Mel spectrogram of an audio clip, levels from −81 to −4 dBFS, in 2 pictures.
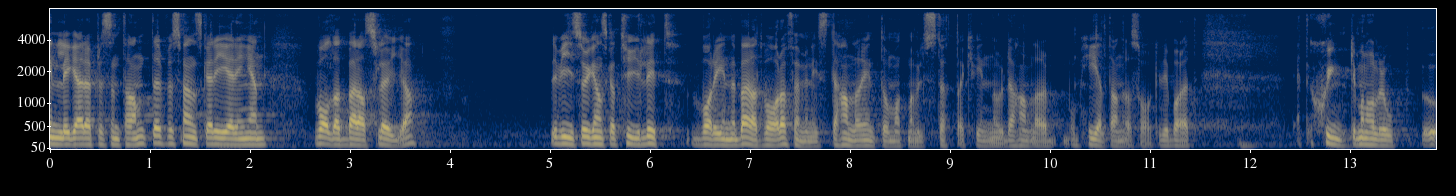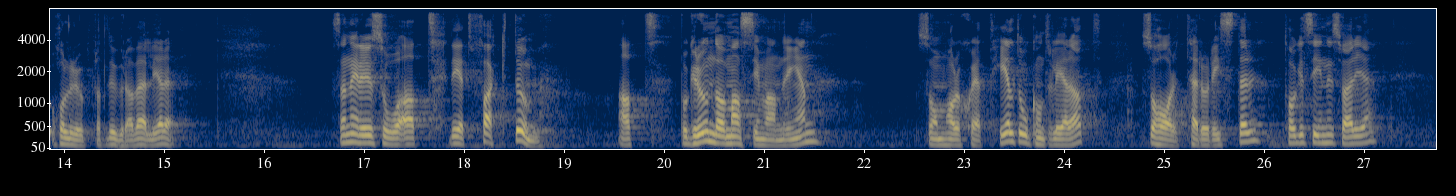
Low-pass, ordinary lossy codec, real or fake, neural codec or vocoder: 7.2 kHz; none; real; none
